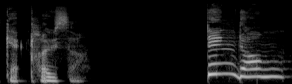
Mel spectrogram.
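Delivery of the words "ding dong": high, chiming doorbell imitation; sing-song doorbell. A narrator's reading. Doorbell rings as children hide, high sing-song chime. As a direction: ring it out like a bell.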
